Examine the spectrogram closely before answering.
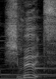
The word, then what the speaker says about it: Schmutz: Schmutz.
